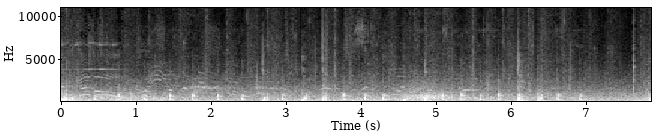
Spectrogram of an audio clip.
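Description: A character's footsteps tap quickly across a metal and glass roof.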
